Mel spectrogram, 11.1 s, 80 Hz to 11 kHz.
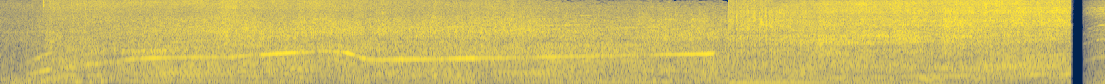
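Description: Supercharged GM 3800 V6 of a Pontiac Fiero revving hard under acceleration, with a high whine that climbs with the revs, dips at a gear shift about three and a half seconds in, then climbs again. About seven seconds in it gives way to a lower, steadier engine running, and the sound drops out briefly near the end.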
